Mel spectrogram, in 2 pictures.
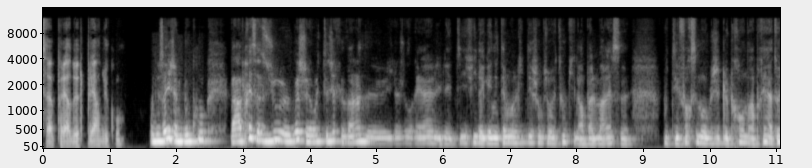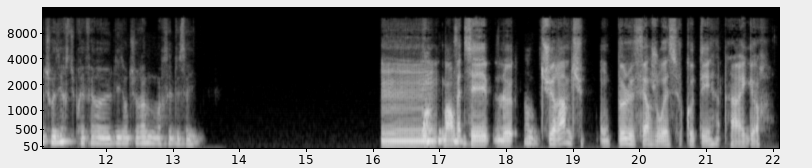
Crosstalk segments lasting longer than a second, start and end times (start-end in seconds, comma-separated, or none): none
